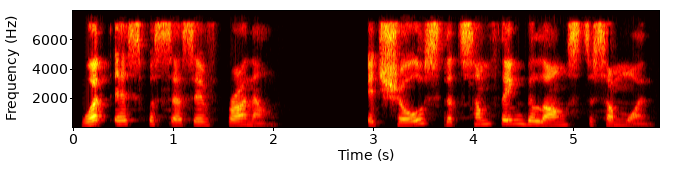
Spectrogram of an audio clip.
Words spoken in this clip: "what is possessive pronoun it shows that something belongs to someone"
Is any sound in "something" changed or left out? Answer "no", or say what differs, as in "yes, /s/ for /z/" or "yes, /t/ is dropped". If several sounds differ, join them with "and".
no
